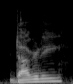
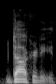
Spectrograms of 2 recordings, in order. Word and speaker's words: Dougherty: a book by l.j doggerty dougherty dougherty that's how he said to pronounce it that's how he said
